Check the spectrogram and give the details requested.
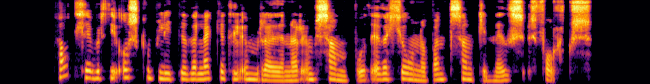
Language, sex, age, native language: Icelandic, female, 30-39, Icelandic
